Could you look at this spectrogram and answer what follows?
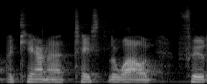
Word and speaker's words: Acana: Another brand that's made by the same company is called Acana, and I believe that's spelled A-C-A-N-A.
